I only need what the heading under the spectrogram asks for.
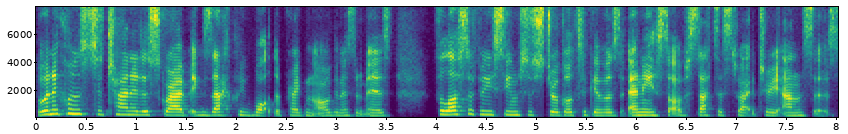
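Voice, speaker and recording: Against a quiet background, a woman talks at a fairly quick pace. Her pitch is fairly high, with ordinary variation. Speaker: PhD researcher presenting talk. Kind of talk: academic talk.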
